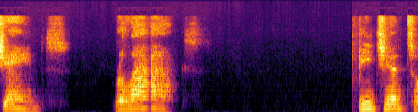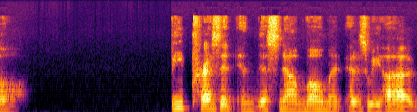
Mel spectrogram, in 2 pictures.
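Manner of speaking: soft, hushed, close-in-the-ear stage whisper. Retelling what a tall friend half-whispered in his ear during a hug, half-whispering. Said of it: "he whispers in my ear".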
